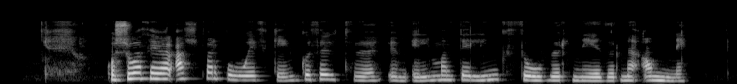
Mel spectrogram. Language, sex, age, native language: Icelandic, female, 30-39, Icelandic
